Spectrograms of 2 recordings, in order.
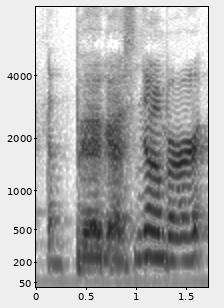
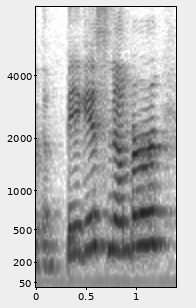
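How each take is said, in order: First: Loud, slow, hammed-up big voice; big boss voice. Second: Said in the usual way. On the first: Shown as a demonstration. Teacher has everybody copy the biggest number, big and loud. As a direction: boom it out slowly for emphasis. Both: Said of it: "everybody do it".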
